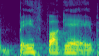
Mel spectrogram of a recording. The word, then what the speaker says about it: Bethphage: We're told that he's headed towards Jerusalem, but he was at Bethphage. You can pronounce it however you want. If you want to get super technical in the Greek, it's Bethphage, but I don't really think you should say that.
